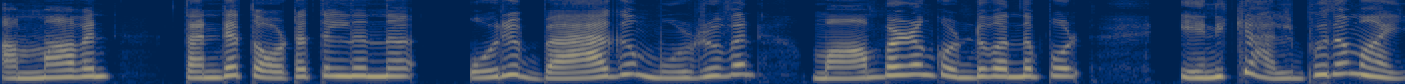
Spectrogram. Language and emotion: Malayalam, surprised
